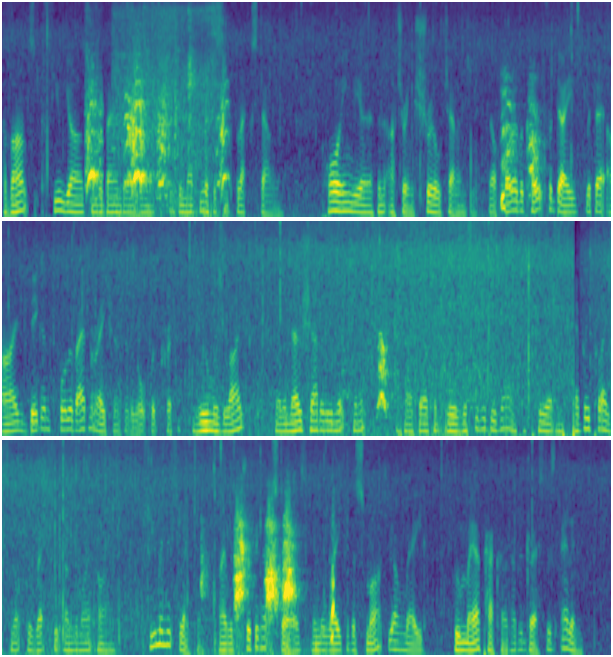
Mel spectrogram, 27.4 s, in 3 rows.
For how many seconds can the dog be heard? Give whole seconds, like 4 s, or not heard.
6 s.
